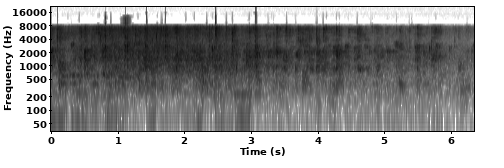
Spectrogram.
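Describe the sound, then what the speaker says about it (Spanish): An audience at a solid-waste forum keeps up a dense, steady round of clapping that fades gradually toward the end, with no one speaking over it. "Y el aplauso para todos, ¿verdad?"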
